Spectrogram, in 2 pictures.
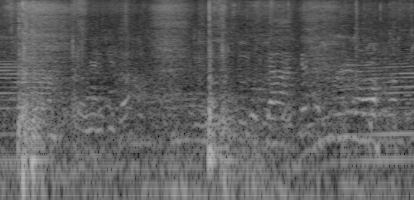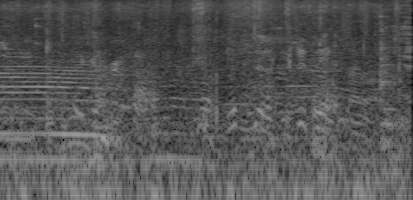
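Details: {'caption': 'Very large cattle arriving at an Indonesian livestock market: one long, steady, low moo lasting about three seconds, set against constant crowd chatter and market bustle, with sharp knocks near the start.'}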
